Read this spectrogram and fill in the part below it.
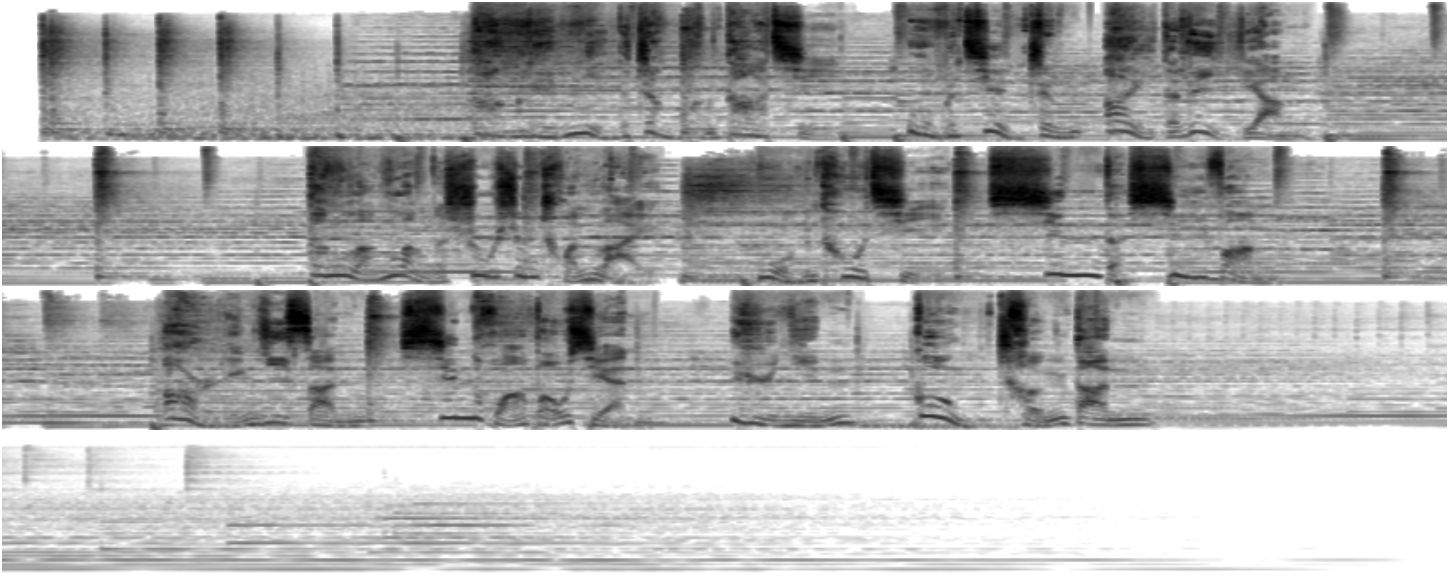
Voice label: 国语男 保险公益类; 新华保险

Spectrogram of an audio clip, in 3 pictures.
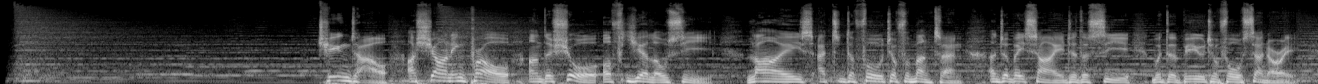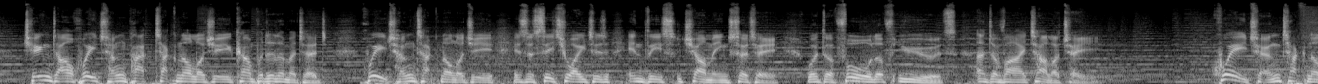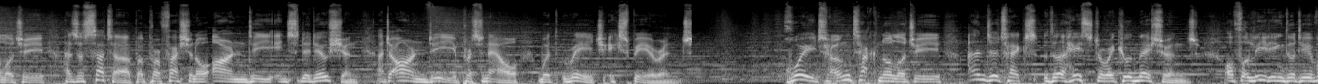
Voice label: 英语男, 专题恢弘; 慧城

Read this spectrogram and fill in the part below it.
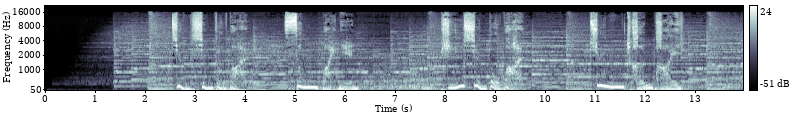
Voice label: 国语男 广告; 郫县豆瓣

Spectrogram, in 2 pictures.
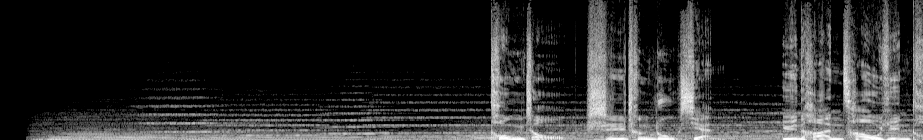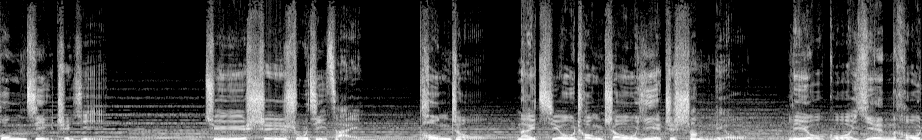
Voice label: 国语男, 大气宣传类; 通州规划

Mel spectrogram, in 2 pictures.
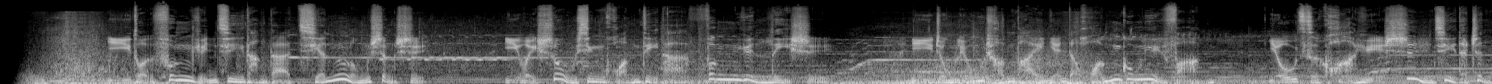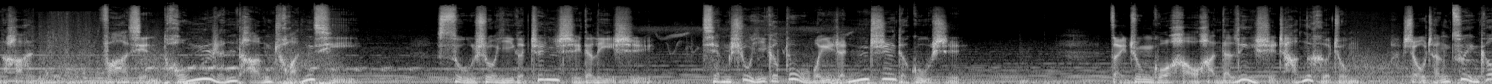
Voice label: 国语男 企业宣传; 同仁堂

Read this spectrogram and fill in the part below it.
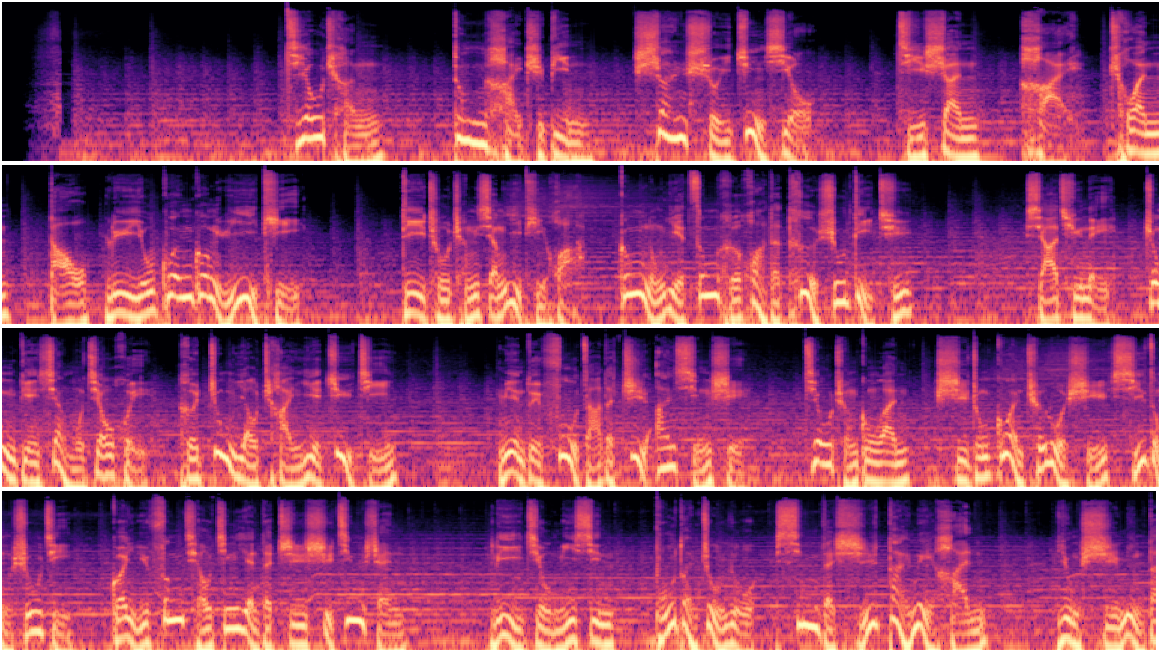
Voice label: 国语男-公安

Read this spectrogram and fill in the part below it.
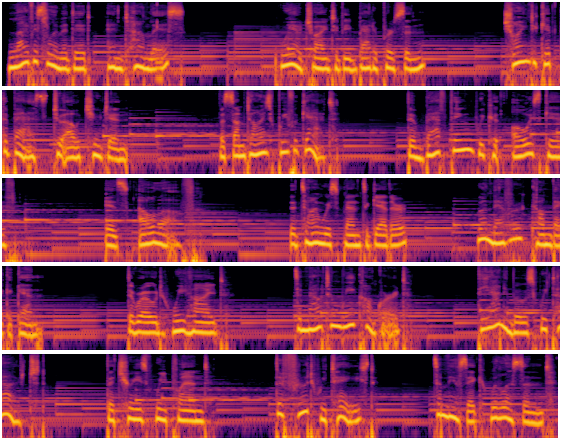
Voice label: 英语女 感性温馨英文广告

